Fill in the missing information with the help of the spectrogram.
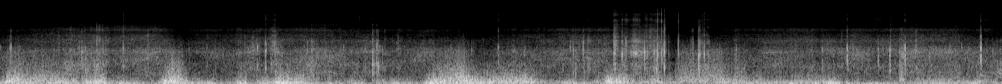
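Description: Wind buffeting the microphone of a body-mounted camera and inline skate wheels rolling on a concrete skatepark bowl, as a rumble that swells and fades with each carve. A brief run of sharp scraping clicks comes about six seconds in.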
